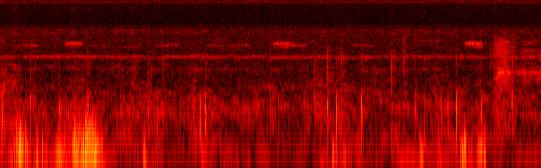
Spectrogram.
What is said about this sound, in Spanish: cosa que se convierte bastante relajante combinándolo con los sonidos de la naturaleza como esos grillos y esas ranas que si oyen que si nos quedamos en silencio unos instantes se puede capturar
